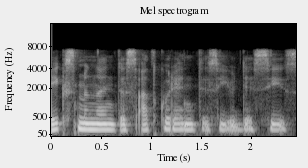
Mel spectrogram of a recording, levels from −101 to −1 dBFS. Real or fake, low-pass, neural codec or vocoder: real; 7.2 kHz; none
